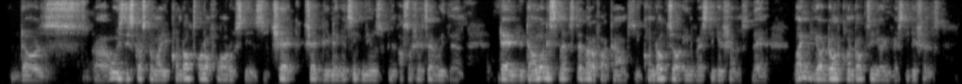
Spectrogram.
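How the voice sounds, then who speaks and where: A man's dark, mellow, somewhat breathy voice carries fairly even intonation amid audible room echo. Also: medium pitch for a man, fairly quick pace, big swings in loudness. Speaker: compliance career trainer. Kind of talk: webinar lecture. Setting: online webinar. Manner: halting, many fillers and restarts.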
